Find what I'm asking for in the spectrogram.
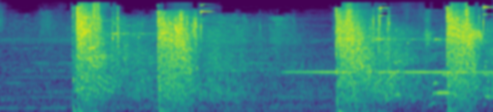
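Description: Gunfire in the video game L.A. Noire: four sharp, loud shots spaced about a second apart, each bursting out and ringing briefly before fading into a quieter background.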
